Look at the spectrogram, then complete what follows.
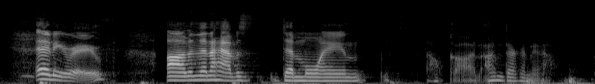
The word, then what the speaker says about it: Des Moines: And then I have Des Moines. Oh, God. They're going to slaughter me. How do you pronounce that? Des Moines.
